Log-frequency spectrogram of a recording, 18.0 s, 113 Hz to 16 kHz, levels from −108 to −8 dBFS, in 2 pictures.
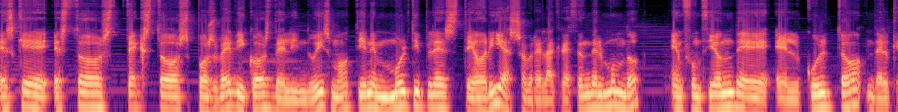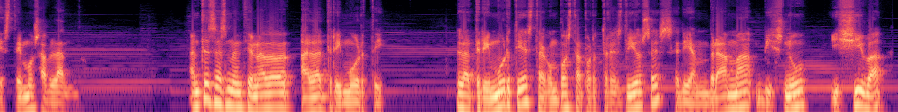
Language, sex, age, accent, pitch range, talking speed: Spanish, male, 20-39, Spanish, 105-135 Hz, 135 wpm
